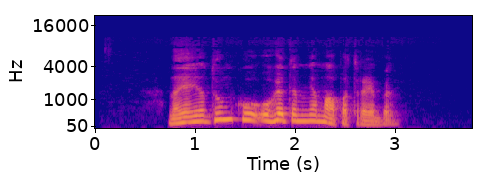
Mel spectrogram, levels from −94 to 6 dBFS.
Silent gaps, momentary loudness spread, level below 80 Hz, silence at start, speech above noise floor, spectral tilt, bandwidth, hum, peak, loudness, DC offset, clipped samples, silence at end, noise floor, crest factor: none; 10 LU; -54 dBFS; 0.75 s; 55 dB; -9 dB/octave; 9.4 kHz; none; -10 dBFS; -25 LUFS; under 0.1%; under 0.1%; 0.75 s; -79 dBFS; 18 dB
